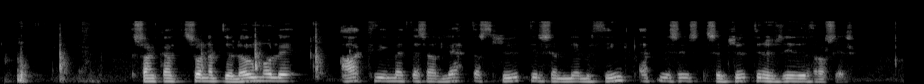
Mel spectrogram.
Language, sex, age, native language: Icelandic, female, 20-29, Icelandic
